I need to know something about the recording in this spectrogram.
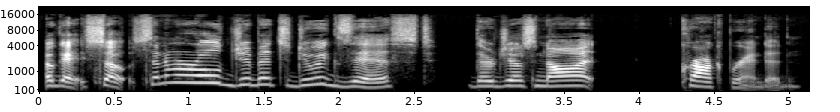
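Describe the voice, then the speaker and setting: A woman's voice: fairly high pitch, measured pace, a bit bright, no room sound, clean studio sound. A woman livestreaming from home, chatting casually and rambling with lots of fillers and restarts. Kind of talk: casual chat.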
